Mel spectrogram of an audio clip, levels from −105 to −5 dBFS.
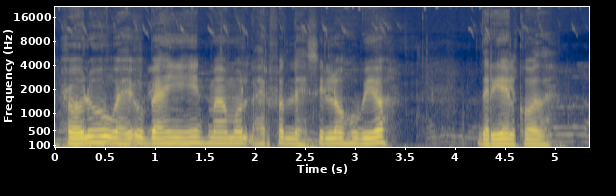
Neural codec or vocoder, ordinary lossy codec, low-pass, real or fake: none; none; none; real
